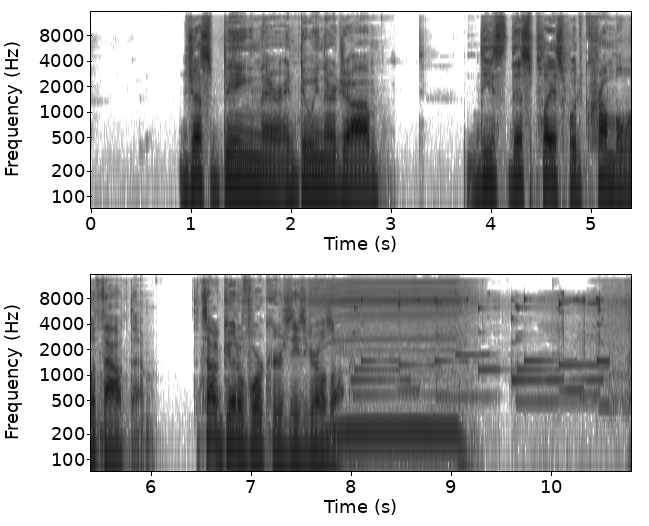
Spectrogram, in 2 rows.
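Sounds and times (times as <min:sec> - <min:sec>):
speech: 0:00.9 - 0:03.0, 0:03.8 - 0:08.2
alarm going off: 0:07.8 - 0:09.3.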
